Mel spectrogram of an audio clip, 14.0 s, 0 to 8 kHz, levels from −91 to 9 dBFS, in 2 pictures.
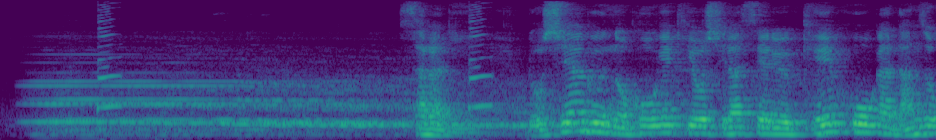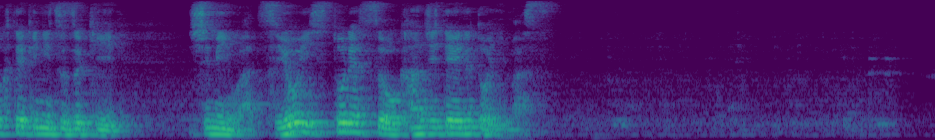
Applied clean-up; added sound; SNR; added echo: none; Wind instrument, woodwind instrument; 14 dB; reverberation time 0.7 s.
